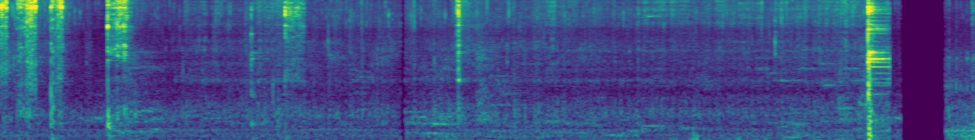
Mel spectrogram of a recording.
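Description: A fork scrapes against a metal pot.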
